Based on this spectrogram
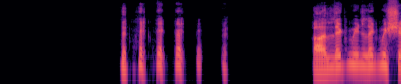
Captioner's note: chuckling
